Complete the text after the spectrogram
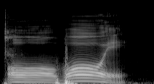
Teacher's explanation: Oboe, palabra llana, ya que oe forman hiato, están en sílabas distintas, llana y termina en vocal y por lo tanto no lleva tilde.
